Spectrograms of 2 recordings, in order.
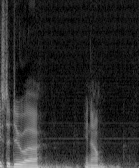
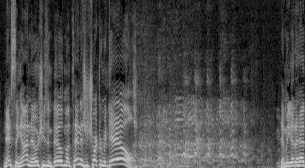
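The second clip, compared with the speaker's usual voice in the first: hack club comic; 10 semitones higher than usual. Acted. Comic in character working the crowd, brash high shouting voice.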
